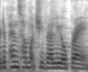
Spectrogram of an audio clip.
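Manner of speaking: ordinary talk, nothing marked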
